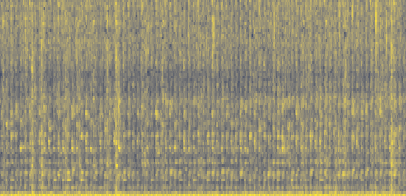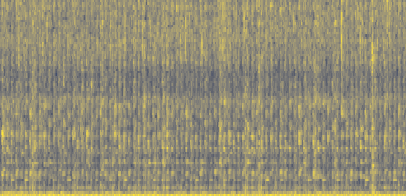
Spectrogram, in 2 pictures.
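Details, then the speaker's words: Yamaha four-stroke outboard running in forward gear: steady low drone with a regular click about three to four a second from the lower unit; gear oil drained milky and gluey, clicking persisted after oil change. "So there's a clicking noise whenever I turn my engine on and I'm moving forward on the lower unit on my Yamaha here, and I'm gonna show you."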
